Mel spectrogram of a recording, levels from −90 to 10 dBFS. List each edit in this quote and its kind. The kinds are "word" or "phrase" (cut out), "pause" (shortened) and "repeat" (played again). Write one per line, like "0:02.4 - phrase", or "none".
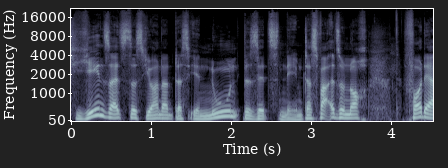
0:01.3 - word
0:02.1 - word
